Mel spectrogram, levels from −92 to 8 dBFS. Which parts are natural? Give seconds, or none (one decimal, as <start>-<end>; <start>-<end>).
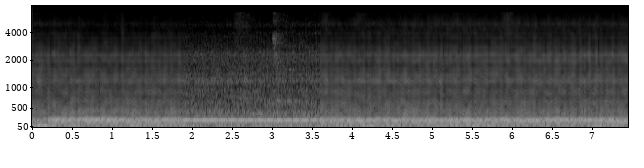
1.9-3.6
